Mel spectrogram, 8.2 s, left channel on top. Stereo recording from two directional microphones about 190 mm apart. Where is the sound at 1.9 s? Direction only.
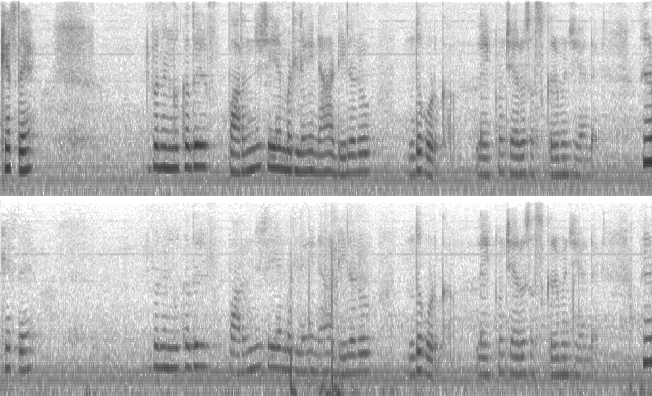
35° left (ahead or behind).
